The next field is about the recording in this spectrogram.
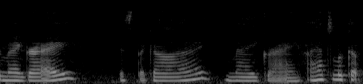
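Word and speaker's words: Maigret: of these inspector may gray is the guy may gray i had to look up the pronunciation of that it's it's easy to read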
